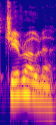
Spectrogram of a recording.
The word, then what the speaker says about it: Girona: Yeah, I think it's Girona because it's Catalan, isn't it? And I think they pronounce the G's properly.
